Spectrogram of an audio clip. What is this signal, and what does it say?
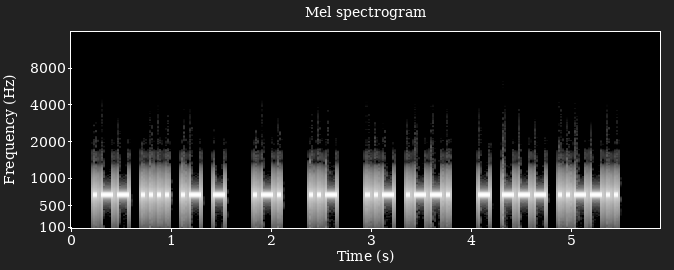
Morse code, heard as a keyed tone, about 30 wpm, 700 Hz. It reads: WHAT R U UP TO?
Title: Sentences from Top 100 Words and Abbreviations 30wpm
